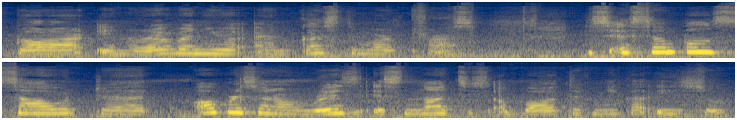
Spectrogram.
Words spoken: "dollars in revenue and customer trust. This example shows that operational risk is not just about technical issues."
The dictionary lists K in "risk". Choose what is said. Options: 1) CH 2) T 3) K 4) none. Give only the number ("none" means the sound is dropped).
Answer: 4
